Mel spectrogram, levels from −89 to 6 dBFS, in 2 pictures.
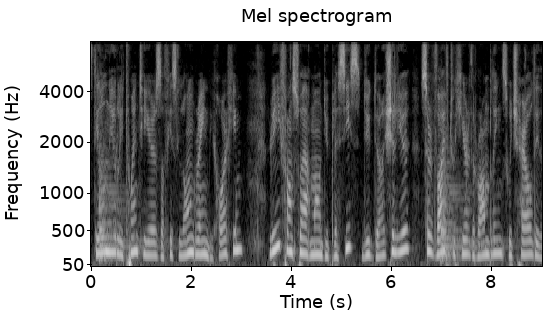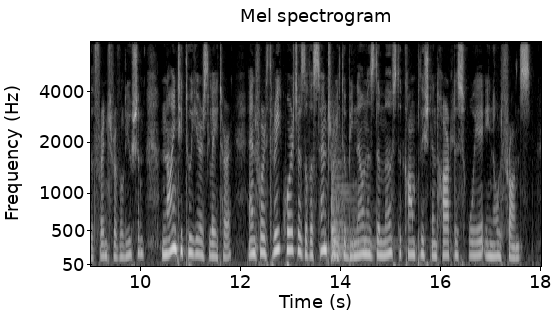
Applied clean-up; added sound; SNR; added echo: none; Drum; 18 dB; none.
